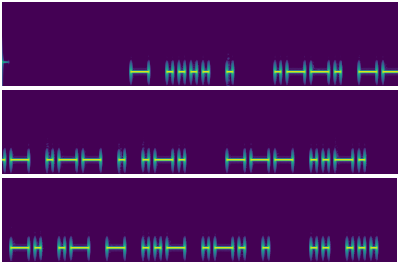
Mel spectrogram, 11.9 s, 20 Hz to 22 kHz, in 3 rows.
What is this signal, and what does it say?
Morse code, heard as a keyed tone, about 20 wpm, 700 Hz. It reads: THE POWER OF NATURE IS
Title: Sentences from Top 1000 Words - Review Part 5 - 20wpm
